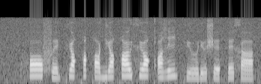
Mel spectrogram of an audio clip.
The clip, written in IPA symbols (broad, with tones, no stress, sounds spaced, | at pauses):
h ɔː˦ f e˨ kʲ ɔ˦ q i˦ q ɔ˧ ɡʲ a˦ q ɯː˦ xʲ ɔː˦ qʼ a˧ z iː˦ kʲ ɯː˨ ɾʲ ɯ˧ ʃ e˨ h e˧ x a˨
